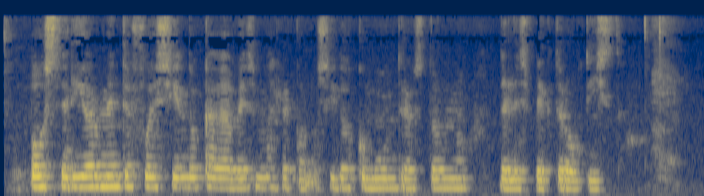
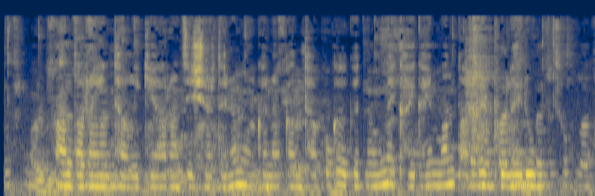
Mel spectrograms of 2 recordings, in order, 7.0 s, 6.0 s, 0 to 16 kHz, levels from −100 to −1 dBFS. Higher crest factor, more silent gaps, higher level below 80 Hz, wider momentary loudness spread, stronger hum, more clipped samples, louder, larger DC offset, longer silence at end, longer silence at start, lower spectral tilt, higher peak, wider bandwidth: about the same, 18 dB vs 18 dB; neither; second, -60 dBFS vs -42 dBFS; first, 14 LU vs 9 LU; neither; neither; second, -25 LUFS vs -20 LUFS; neither; first, 0.3 s vs 0 s; about the same, 0.05 s vs 0.05 s; about the same, -5 dB/octave vs -4.5 dB/octave; second, -8 dBFS vs -4 dBFS; about the same, 12 kHz vs 11.5 kHz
